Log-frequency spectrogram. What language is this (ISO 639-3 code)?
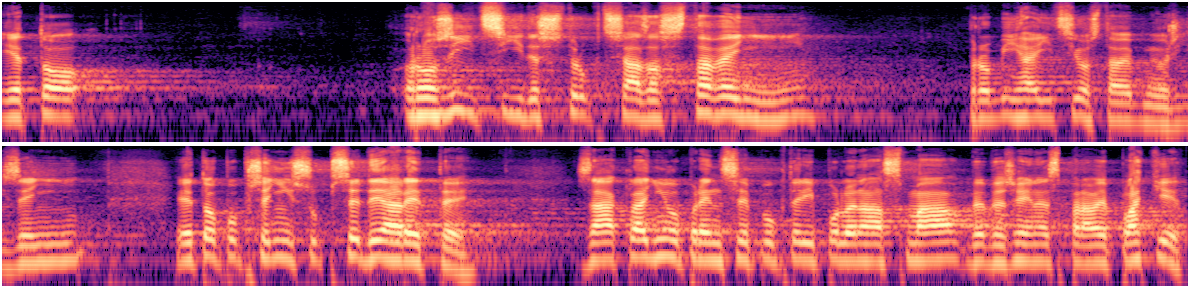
ces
